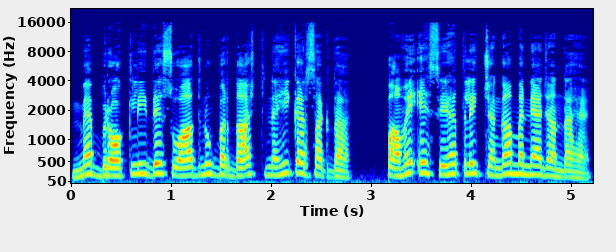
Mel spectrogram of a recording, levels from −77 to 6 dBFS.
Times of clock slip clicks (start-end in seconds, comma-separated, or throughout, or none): 0.36-5.03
